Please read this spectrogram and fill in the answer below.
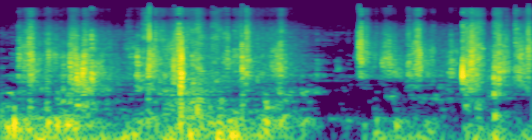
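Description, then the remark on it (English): Gusty outdoor wind buffets the microphone in rumbling, uneven bursts with a broad hissing rush, dropping to a brief lull partway through before picking up again. “It's really windy out here today, so be patient.”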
